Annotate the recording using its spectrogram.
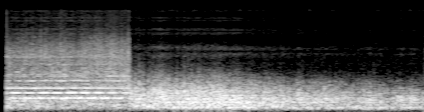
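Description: Film soundtrack: a held, horn-like chord that breaks off about a second in, giving way to a low, dense rumble.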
